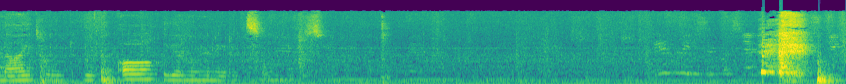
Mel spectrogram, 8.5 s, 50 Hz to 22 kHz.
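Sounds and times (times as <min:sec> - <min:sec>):
speech: 0:00.0 - 0:03.3
person sneezing: 0:07.6 - 0:08.2.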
